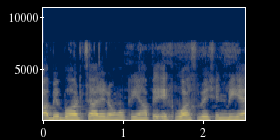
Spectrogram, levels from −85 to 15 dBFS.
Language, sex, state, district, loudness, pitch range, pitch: Hindi, female, Punjab, Kapurthala, -15 LUFS, 230-240 Hz, 235 Hz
